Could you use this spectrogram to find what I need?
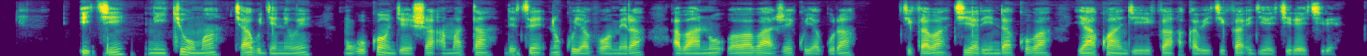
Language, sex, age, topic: Kinyarwanda, male, 18-24, finance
